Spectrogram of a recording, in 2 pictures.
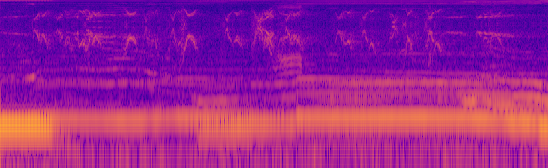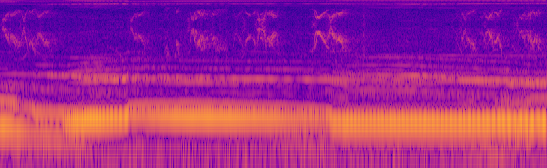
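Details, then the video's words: Mother wolf howling: several long, smooth, mid-pitched howls overlap throughout, some held steady and others sliding up or down, forming a layered chorus of voices with little background noise. "Mother Wolf Howling Sound Effects"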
